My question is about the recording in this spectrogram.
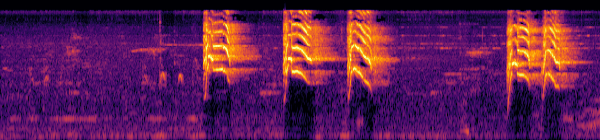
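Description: Birds calling: five short, loud calls, each falling in pitch, three about two seconds in and a quick pair near the end.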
